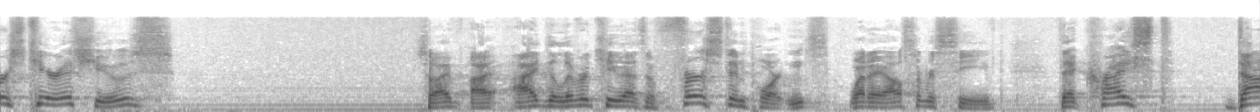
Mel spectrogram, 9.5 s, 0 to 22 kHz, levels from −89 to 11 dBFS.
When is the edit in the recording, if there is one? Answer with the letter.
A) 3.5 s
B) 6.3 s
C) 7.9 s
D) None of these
B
